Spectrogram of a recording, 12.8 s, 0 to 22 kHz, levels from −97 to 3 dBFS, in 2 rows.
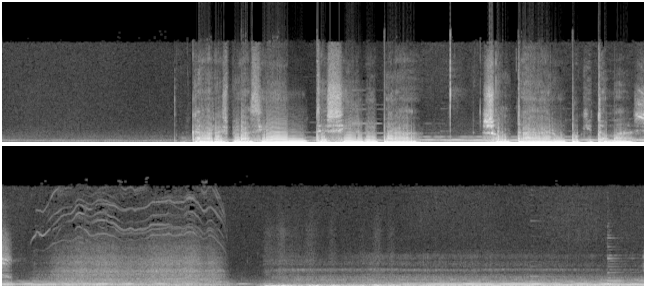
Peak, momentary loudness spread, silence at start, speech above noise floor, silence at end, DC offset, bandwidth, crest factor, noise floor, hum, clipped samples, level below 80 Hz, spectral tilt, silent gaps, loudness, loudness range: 0 dBFS; 18 LU; 1.8 s; 35 dB; 0 s; under 0.1%; 15 kHz; 10 dB; -40 dBFS; none; 3%; -18 dBFS; -6.5 dB/octave; none; -9 LUFS; 15 LU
